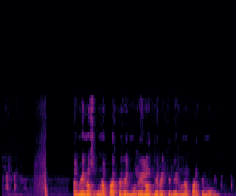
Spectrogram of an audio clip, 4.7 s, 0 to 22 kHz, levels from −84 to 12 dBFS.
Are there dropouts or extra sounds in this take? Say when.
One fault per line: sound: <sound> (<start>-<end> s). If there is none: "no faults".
sound: thud (0.7-1.0 s)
